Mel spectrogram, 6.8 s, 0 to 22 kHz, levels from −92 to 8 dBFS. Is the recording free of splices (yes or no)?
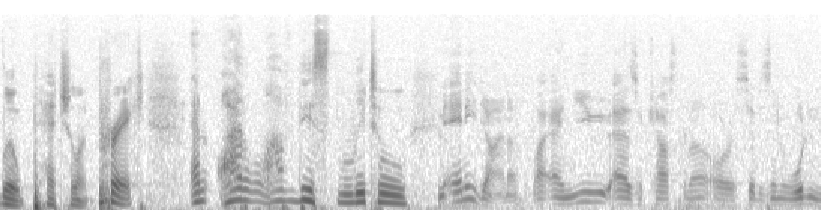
no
